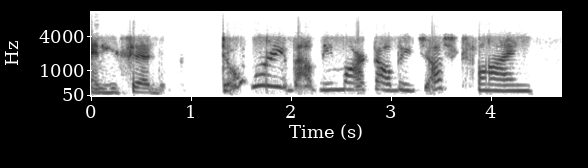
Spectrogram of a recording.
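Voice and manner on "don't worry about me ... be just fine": small, tiny, high-pitched puppet voice. Recounting how Fred spoke through a puppet, doing the little Arthur puppet voice. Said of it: "this little voice".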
